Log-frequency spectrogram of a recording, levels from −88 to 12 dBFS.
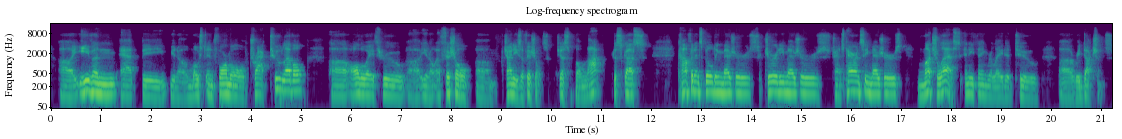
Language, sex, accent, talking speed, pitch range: English, male, American, 115 wpm, 100-125 Hz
